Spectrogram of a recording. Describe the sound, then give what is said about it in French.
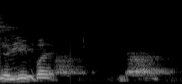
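A dog barks in two short, yelping bursts separated by a brief pause, moderately loud. “C'est pas mon chien qui jappe, c'est vous autres qui avez un chien?”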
